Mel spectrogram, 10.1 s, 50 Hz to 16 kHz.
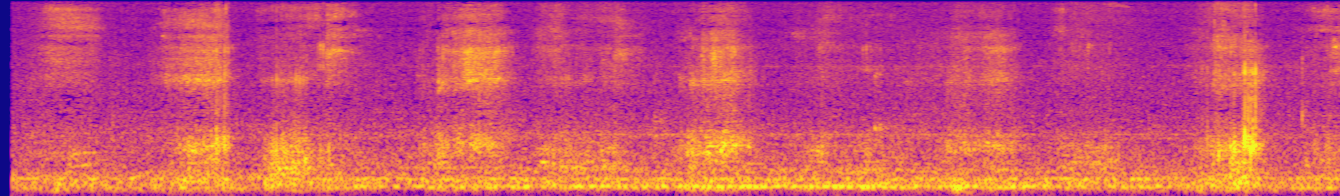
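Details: Child sleeping on grandmother, snoring: soft, irregular rasping snores with snorting breaths, about 15 a minute, in a quiet room.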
